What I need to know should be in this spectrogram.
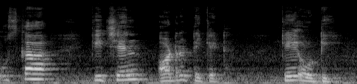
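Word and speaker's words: KOT: जैसे प्रोनाउंसिएशन जैसे हमारा सबसे इंपॉर्टेंट है के ओटी। तो बहुत सारे उसको क्या बोलते हैं? Cutie cutie. कटी नहीं है के ओ टी है उसका उसका हर चीज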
